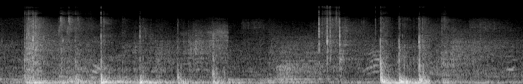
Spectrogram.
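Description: A skateboard deck knocks sharply on a hard floor.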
